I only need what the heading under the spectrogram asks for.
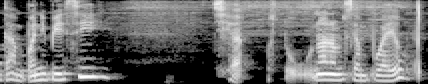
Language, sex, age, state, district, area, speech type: Nepali, female, 45-60, West Bengal, Darjeeling, rural, spontaneous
